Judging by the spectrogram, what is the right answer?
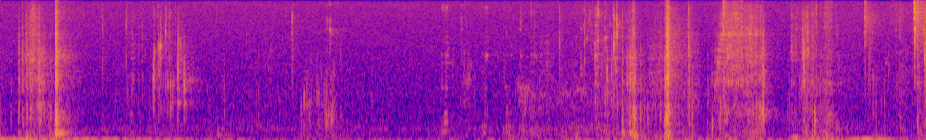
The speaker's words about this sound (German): auf diesen Erfolg erstmal einen Schluck Tennessee Sour Mash.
